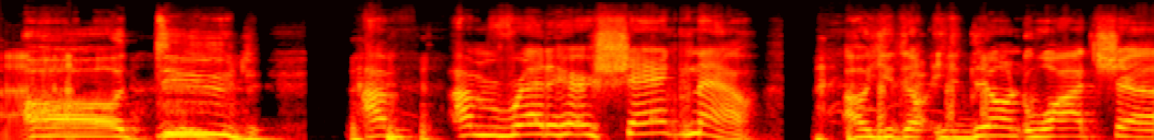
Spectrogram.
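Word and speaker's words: Shanks: Red Hair Shang? No. I'm pretty sure it's spelled as SHANK.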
